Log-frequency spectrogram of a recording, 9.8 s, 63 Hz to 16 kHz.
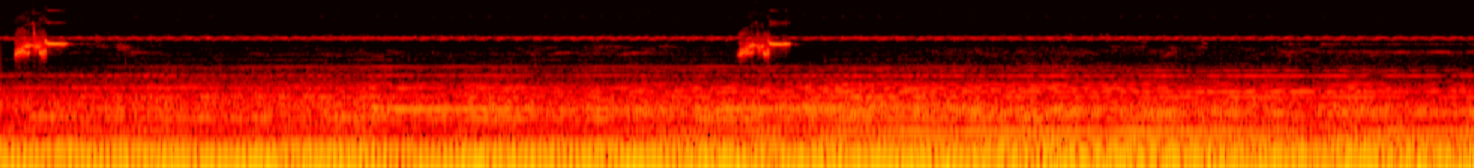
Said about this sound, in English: And because of the isolation of the Galapagos Islands, this finch that's singing now has a direct genetic connection to the finches that Darwin heard singing when he was here on the Galapagos Islands in the 1830s.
